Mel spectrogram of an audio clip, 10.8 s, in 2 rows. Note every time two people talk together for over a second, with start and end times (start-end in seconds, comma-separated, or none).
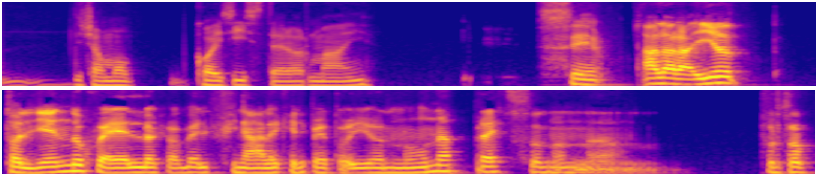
none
